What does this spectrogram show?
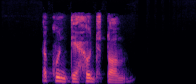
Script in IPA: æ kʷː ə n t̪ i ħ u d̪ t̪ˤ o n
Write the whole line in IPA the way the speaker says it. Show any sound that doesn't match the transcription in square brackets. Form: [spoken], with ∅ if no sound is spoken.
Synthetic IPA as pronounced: æ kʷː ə n t̪ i ħ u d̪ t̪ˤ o [m]

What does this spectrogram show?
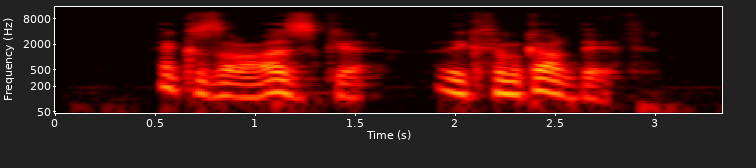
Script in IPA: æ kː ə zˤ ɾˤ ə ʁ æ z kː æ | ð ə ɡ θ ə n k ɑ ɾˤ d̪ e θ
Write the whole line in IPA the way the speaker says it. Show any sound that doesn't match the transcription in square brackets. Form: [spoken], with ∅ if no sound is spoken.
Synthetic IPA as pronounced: æ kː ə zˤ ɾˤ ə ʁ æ z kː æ | ð ə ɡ θ ə [m] k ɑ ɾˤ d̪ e θ

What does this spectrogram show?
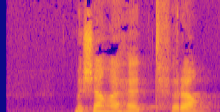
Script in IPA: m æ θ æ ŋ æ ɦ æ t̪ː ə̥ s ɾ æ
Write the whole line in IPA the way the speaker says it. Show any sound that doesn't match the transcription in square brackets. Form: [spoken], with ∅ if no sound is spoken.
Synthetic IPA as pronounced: m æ [ʃ] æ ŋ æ ɦ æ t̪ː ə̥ [f] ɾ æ

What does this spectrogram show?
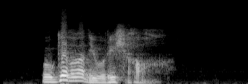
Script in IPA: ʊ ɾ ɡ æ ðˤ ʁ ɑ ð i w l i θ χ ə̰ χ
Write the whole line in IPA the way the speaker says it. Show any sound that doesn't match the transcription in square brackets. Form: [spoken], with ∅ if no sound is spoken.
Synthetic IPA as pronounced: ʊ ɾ ɡ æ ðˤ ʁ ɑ ð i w [ɾ] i [ʃ] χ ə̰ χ

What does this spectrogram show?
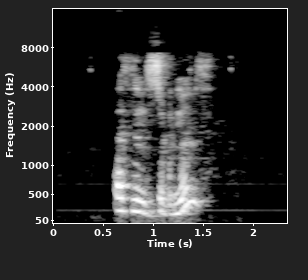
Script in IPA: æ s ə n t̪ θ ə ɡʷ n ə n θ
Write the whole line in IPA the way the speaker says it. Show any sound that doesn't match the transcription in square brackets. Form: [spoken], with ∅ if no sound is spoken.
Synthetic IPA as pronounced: æ [θ] ə n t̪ [s] ə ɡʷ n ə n θ

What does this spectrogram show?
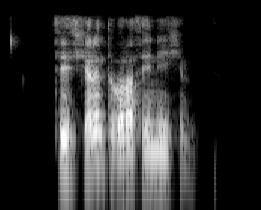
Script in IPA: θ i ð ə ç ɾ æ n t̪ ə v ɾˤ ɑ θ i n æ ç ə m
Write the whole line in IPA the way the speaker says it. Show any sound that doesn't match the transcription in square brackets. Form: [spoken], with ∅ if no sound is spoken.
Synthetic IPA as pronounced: θ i ð ə ç ɾ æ n t̪ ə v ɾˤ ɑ θ i n [i] ç ə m

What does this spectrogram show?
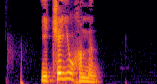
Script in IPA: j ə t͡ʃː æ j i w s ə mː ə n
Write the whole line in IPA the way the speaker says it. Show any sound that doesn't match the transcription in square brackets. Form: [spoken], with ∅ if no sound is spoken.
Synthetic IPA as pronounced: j ə t͡ʃː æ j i w [χ] ə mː ə [m]

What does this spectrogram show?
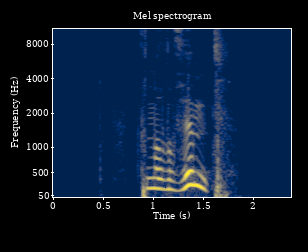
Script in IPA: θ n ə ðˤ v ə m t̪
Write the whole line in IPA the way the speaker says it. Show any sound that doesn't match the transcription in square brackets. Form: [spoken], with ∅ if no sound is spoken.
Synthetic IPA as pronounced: θ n ə ðˤ v ə m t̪

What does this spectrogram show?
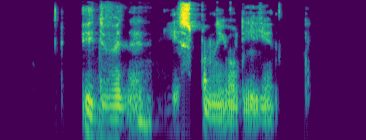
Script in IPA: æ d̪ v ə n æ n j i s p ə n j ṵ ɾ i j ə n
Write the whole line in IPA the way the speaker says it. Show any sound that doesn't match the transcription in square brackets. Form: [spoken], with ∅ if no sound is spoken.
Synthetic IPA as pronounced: [i] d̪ v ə n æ n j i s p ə n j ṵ [l] i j ə n

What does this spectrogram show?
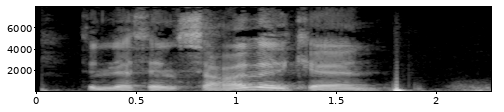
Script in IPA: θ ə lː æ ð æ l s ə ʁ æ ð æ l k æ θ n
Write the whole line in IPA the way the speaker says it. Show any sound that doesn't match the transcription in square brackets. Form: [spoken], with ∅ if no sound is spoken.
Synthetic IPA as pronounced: θ ə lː æ [θ] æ l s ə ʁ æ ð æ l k æ [∅] n

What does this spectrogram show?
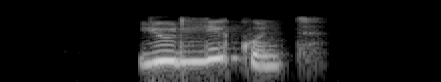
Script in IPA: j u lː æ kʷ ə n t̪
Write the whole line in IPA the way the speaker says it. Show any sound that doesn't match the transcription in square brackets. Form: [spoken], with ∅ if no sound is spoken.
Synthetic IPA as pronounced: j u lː [i] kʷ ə n t̪

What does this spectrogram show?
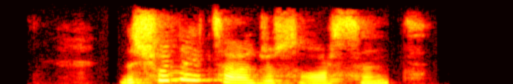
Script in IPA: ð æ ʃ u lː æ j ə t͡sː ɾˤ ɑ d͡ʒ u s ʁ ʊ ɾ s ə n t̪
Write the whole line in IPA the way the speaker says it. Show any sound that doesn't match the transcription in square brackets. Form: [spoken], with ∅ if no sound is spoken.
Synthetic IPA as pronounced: ð æ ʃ u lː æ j ə t͡sː ɾˤ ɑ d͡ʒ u s ʁ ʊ ɾ s ə n t̪

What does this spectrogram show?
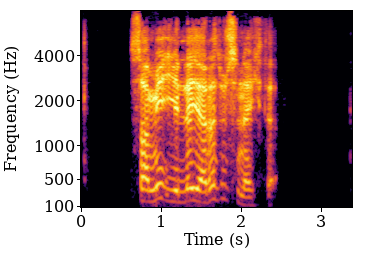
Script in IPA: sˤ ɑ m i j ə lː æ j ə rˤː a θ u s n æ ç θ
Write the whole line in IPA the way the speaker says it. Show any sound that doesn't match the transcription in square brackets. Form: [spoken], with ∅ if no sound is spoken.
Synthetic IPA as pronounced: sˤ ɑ m i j ə lː æ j ə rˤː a θ u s n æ ç θ

